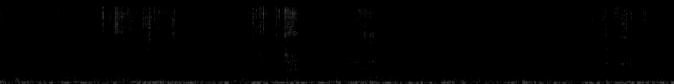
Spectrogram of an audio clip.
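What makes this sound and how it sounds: Long nails scratch across an empty, flat yellow woven plastic mesh tote bag lying on carpet. Bright, raspy scratching comes in repeated swells over a steady low hum.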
